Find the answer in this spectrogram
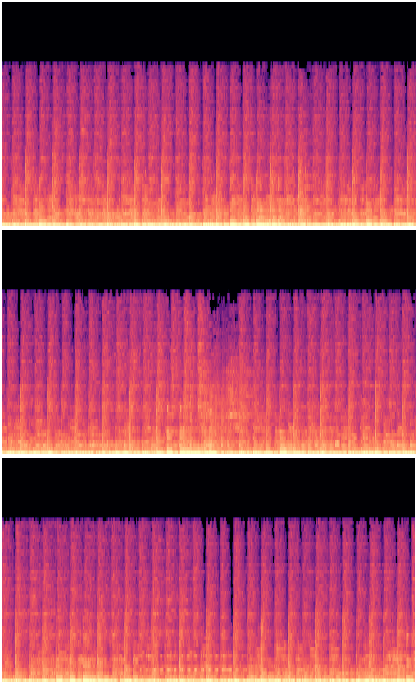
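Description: Squier Bass VI six-string bass guitar playing an instrumental piece, its low notes moving under other guitar parts over a steady beat.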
